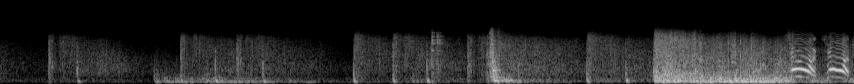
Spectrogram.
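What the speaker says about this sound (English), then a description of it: "Hurry up with that mortar!" Mortar and gunfire in a WWII war film: sharp separate blasts and cracks come at uneven intervals, some near and loud, building to a heavier sustained rumble of explosions, with raised voices in between.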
